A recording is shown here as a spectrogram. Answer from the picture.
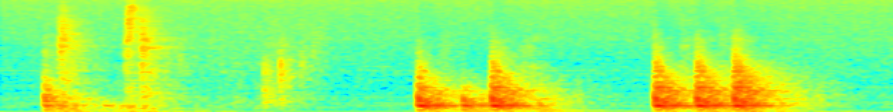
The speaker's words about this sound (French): Il vient tout juste d'entrer que l'on frappe à la porte.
